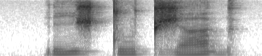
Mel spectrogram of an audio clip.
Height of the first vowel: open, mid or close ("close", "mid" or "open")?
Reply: close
